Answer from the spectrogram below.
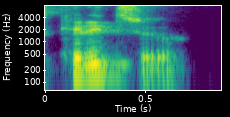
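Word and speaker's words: Keiretsu: You share the story of a forgotten Japanese business model known as Kiritsu.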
